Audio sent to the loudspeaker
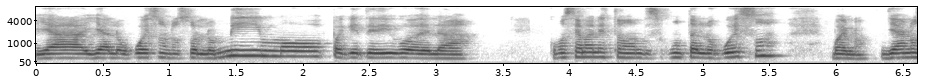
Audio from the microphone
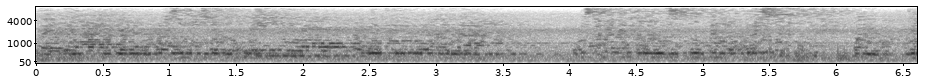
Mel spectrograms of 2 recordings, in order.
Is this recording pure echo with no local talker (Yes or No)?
Yes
